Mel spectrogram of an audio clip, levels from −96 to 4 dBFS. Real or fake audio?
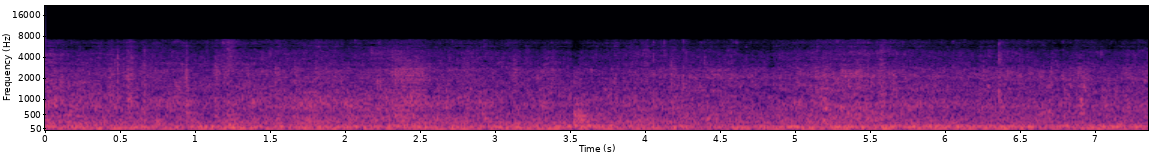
real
